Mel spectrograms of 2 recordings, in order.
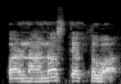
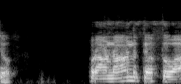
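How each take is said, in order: First: An s sound is joined before tyaktva. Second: No s sound is heard before tyaktva. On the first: The speaker calls it wrong. "ये दोनों उच्चारण बिल्कुल सही नहीं है" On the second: The speaker calls it right. "यहाँ उच्चारण होगा"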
